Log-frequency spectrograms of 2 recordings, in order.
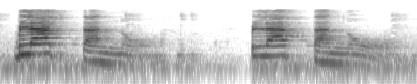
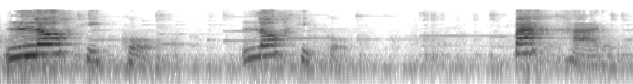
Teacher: la sílaba tónica está en la antepenúltima. Última, penúltima, antepenúltima. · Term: esdrújulas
